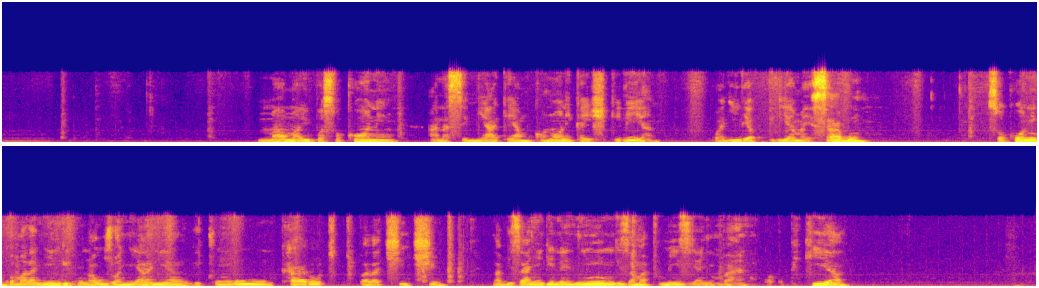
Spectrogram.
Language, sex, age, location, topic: Swahili, male, 18-24, Dar es Salaam, finance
